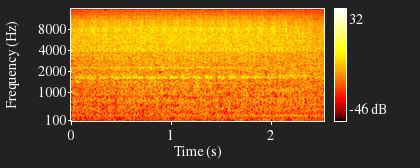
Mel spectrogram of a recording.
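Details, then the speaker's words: Ford EcoBoost engine at auction, not run for a while, starting with the usual cold-start EcoBoost chatter that quiets down, then a smooth, steady idle with an even drone and no ticking; alternator charging 14.7 V; runs great, normal idle. "they love to chatter when they first started they haven't been run for a while 14.7 alternator seems to be doing its job it actually runs great it runs great"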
